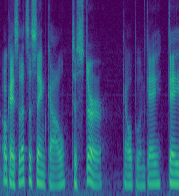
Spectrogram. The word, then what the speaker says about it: 搞: Is the narrator saying gao or ga? 我搞下個煲， Yeah, they're saying ga, but it looks like here the pronunciation is gao.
